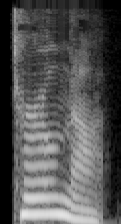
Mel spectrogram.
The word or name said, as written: turle knot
